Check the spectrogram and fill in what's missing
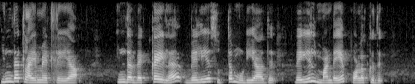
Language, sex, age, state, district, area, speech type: Tamil, female, 30-45, Tamil Nadu, Ranipet, urban, read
